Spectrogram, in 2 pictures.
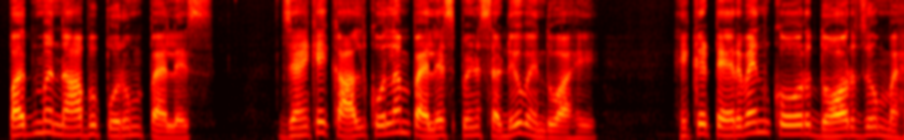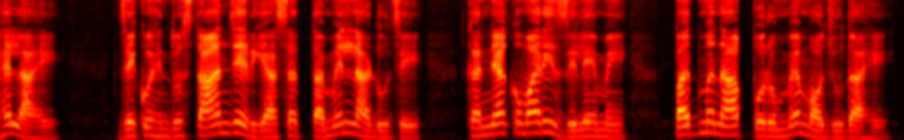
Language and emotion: Sindhi, neutral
